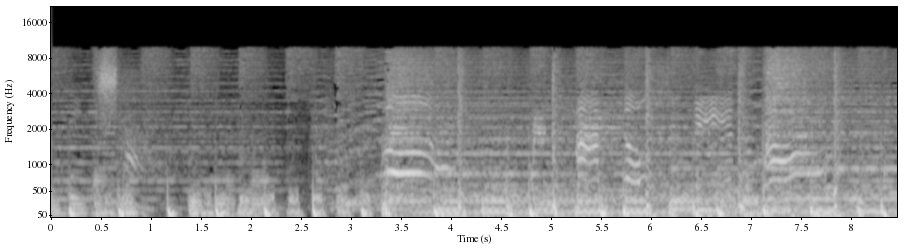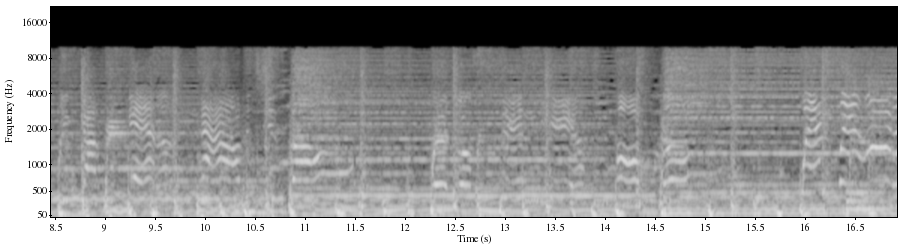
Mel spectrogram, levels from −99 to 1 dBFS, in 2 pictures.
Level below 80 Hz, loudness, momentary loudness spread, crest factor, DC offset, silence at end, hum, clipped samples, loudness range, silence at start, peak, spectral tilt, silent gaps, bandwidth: -22 dBFS; -17 LUFS; 7 LU; 16 dB; under 0.1%; 0 s; none; under 0.1%; 3 LU; 0 s; -2 dBFS; -4.5 dB/octave; none; 10.5 kHz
